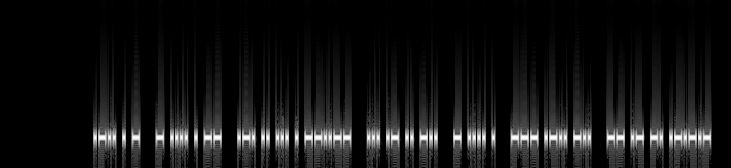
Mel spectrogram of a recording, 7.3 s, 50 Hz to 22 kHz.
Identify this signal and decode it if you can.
Morse code, heard as a keyed tone, about 50 wpm, 700 Hz. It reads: LET THEM RISE, SAID THE OLD MAN.
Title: Sentences from Top 1000 Words - Review Part 6 - 50wpm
